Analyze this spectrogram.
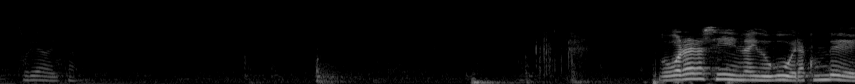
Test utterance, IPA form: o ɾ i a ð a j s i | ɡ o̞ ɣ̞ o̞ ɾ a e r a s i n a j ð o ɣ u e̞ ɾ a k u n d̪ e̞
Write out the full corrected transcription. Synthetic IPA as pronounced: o ɾ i a ð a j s a | ɡ o̞ ɣ̞ o̞ ɾ a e ɾ a s i n a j ð u ɣ u e̞ ɾ a k u n d̪ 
